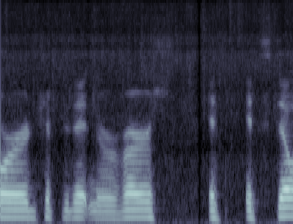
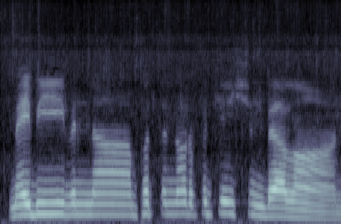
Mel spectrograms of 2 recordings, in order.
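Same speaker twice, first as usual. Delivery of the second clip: terrible fake Italian accent, pitched up; 6 semitones higher than usual. YouTuber closing out a video for viewers, terrible fake Italian accent. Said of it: "that was a terrible fake Italian accent".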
